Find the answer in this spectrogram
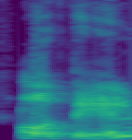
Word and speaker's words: hotel: Hotel, very good. Without this H.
